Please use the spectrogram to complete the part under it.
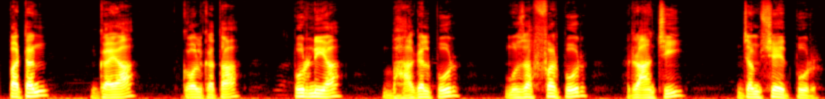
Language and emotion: Urdu, neutral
